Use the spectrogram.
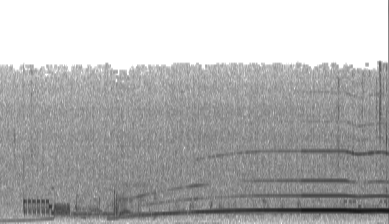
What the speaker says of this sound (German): Boah, diese Sirene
